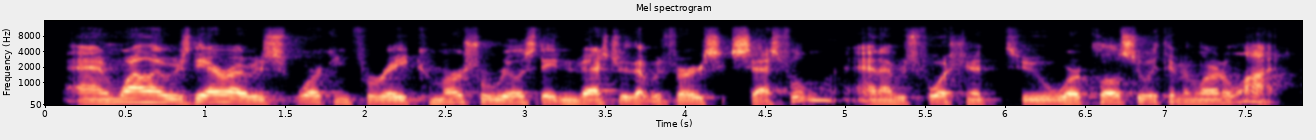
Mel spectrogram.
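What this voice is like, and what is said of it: Brooklyn, New York accent. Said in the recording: “originally, I come from Brooklyn, New York. The accent might give it away.”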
